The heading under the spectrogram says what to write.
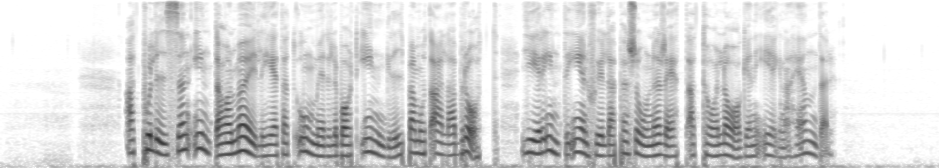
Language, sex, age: Swedish, female, 54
